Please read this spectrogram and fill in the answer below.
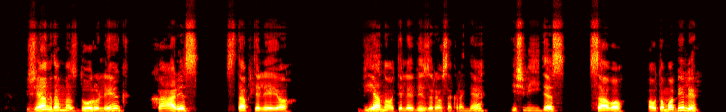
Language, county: Lithuanian, Kaunas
